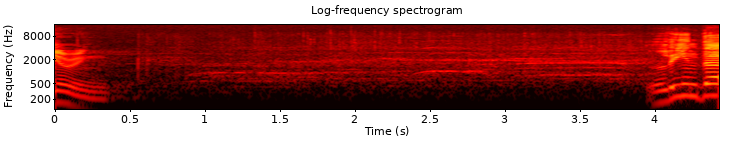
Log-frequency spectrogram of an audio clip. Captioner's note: audience applauds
